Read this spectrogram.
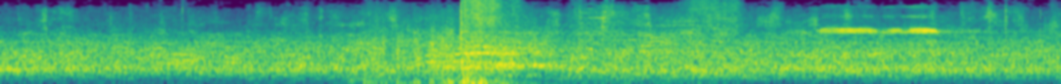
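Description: A large stadium crowd cheers steadily.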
